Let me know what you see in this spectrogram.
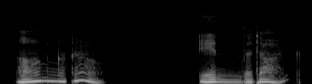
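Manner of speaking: drawn-out narrator voice, long pause after every phrase. Mimicking YouTubers who stretch out their content, imitating YouTubers telling a story with pauses. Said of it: "YouTubers who talk like this".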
